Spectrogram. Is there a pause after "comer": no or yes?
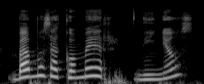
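yes. It is said with a pause after comer.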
